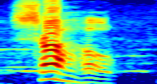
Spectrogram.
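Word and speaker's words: شهر: আলফি শাহ, শিন হা র জবর শাহর। তিন হা র জাবার সার, সার, সার নই, শাহর, শাহর। সাহ সাহ শাহ, লাস্টে র, যেমন র উচ্চারণ করতে গেলে ঠোঁট দুটি গোল হয়, র র, ওই রর শেষে রর মতো ঠোঁট গোল করবেন।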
